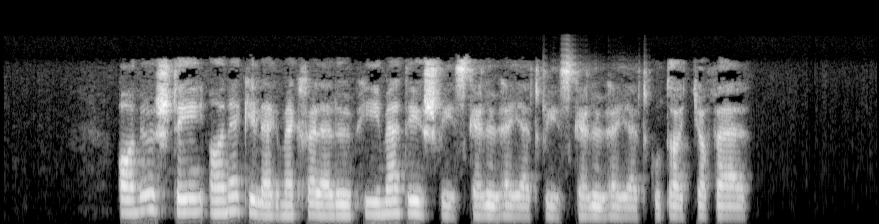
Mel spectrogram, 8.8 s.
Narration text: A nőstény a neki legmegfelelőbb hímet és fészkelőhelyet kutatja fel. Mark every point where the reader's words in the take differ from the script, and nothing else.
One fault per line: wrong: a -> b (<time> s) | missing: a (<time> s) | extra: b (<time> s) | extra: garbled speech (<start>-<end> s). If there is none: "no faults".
extra: fészkelőhelyet (5.4 s)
